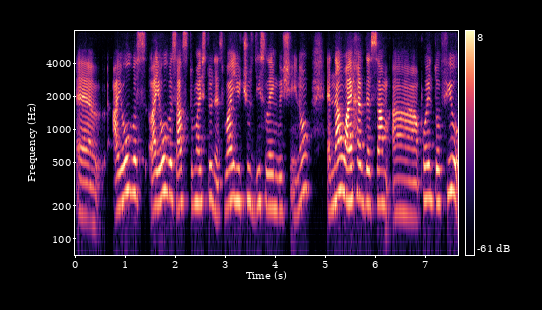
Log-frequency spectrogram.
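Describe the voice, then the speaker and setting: A woman with a Kyrgyz accent at a fairly slow pace, fairly high in pitch, with ordinary pitch variation. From Kyrgyzstan. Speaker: university lecturer. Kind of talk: academic talk. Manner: halting, many fillers.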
